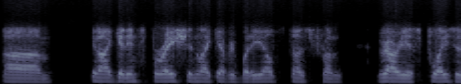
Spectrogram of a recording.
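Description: A man talks at a moderate pace. The sound is dry with no echo, over a quiet background. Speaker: radio host. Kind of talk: casual chat. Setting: video call. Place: car. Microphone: video call.

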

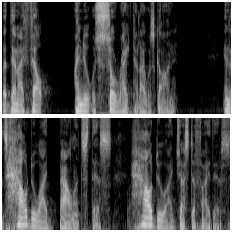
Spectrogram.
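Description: Against a quiet background, a somewhat breathy man speaks at a fairly slow pace with ordinary pitch variation. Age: 60s. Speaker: bishop, retired pastor. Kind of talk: casual chat. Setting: studio. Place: studio. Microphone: studio mic.

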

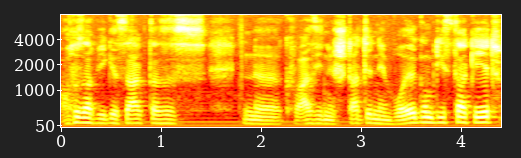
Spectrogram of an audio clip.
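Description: A man keeps a moderate pace, and his pitch varies in an ordinary way. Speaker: film collector reviewing his collection. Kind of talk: casual vlog chat. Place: home room.

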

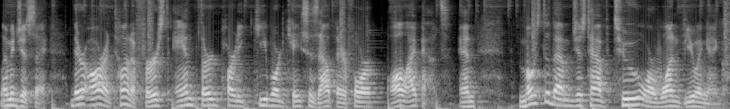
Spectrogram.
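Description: A man talks at a moderate pace with ordinary pitch variation while faint music plays in the background. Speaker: tech reviewer. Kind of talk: product review talk to camera. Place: home room.

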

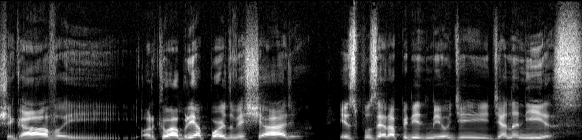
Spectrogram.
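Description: A man's plain, everyday voice at a fairly high pitch, moderate pace and fairly even intonation, against a quiet background. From Goiás, Brazil (Goianésia); Goiás, Brazil. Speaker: former footballer; guest. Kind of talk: interview. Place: studio. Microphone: lapel.

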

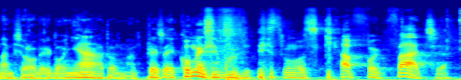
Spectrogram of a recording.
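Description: The pace of this man's speech is moderate. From Italy, Abruzzo. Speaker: economic development consultant; podcast guest. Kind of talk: long-form interview. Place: studio. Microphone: studio mic.

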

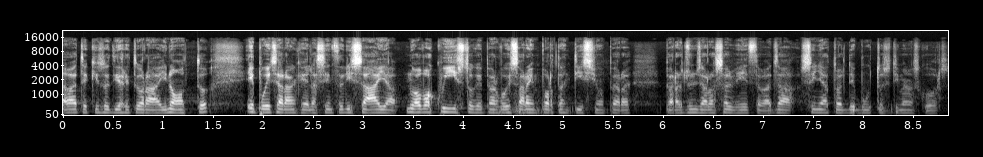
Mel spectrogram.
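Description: Against a quiet background, a man talks very fast at a fairly high pitch. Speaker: sports commentator and interviewer. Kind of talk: live football commentary. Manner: fast, breathless play-by-play delivery; animated, rising on goals. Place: home room. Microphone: handheld.

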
